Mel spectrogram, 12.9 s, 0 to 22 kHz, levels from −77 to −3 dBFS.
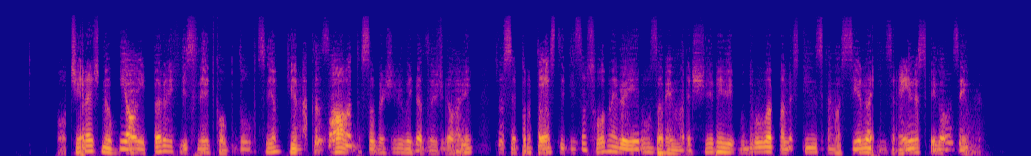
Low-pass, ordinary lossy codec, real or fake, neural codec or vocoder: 14.4 kHz; none; fake; codec, 44.1 kHz, 0.9 kbps, DAC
